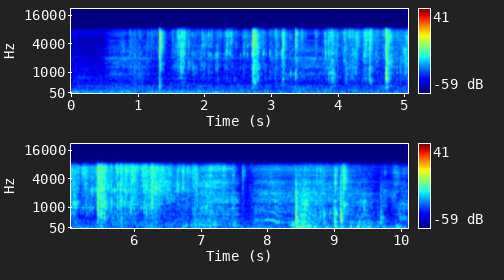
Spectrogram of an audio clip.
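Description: Handling noises of cards and rigid plastic top loaders: a run of light rustles and clicks, with a few louder knocks and a short squeak about eight seconds in.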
